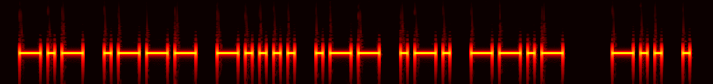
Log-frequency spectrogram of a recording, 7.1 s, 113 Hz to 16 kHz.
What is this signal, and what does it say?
Morse code, heard as a keyed tone, about 17 wpm, 700 Hz. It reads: KJ6WRQ DE
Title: USA Callsign DE Callsign - 6 Characters - 17wpm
